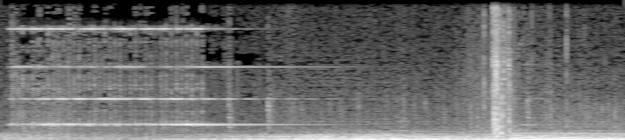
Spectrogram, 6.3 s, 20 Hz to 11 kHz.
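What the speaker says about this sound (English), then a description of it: "The payphone at the edge of the plaza was ringing again." A payphone at the edge of a plaza in the game Alan Wake 2 rings in a thin, steady tone that fades, followed by a low rumble and a sharp clunk near the end.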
